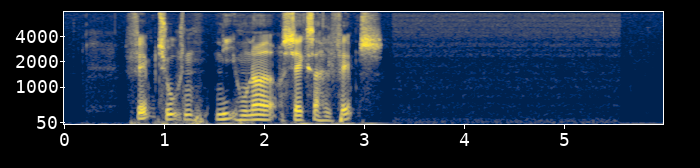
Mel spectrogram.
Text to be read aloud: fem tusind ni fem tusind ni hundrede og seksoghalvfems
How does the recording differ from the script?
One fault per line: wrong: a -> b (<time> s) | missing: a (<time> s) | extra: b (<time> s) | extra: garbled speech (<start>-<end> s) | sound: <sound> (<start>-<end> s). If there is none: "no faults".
missing: fem tusind ni (1.7 s)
